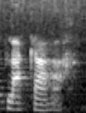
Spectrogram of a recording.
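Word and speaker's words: placard: pines you know la placa la placa le placa so yes there is a d at the end but we're not looking at this d you're not going to hear that b that's it it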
